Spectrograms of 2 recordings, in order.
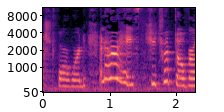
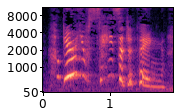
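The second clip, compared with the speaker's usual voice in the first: high, louder indignant outburst; flashing out; 11 semitones higher, 5 dB louder than usual. A narrator's reading. Wife defending her son to her husband, flashing out angrily. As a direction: flare up in outrage. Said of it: "Pansy flashed out".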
